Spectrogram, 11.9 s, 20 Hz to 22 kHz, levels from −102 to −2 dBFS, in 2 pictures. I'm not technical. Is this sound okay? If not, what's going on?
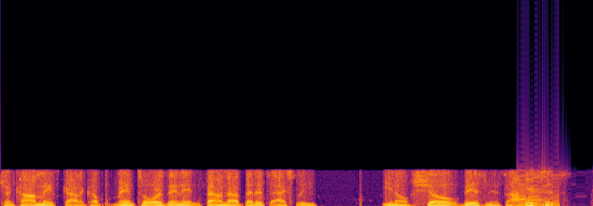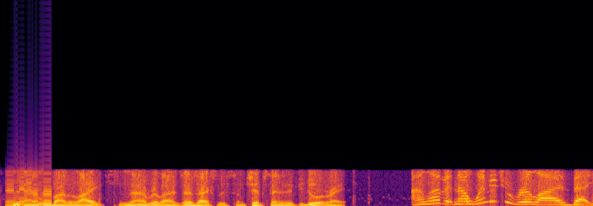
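No, it has three problems.

The first runs through the whole speech clip: overdone noise removal. A noise-cleaning tool was pushed too hard, so the background is close to dead silence with little twinkly specks in it. The tool also scrapes away quieter parts of the voice along with the noise.

The second also runs the whole way: G.726 ADPCM, an old telephone-style coding squeezed down to its lowest setting. It stores each tiny slice of sound as a rough guess of how it differs from the last one, and at this setting the guesses are crude. That leaves a harsh, rasping hiss riding on the voice that gets louder when the speech does. It also cuts off everything above about 4 kHz, so there's no crispness or air at the top.

The third is short, from about 5.17 to 6.44 s, right after "you know show business" and before "by the lights": robotic sound from repeated short buffers. 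For that stretch the voice turns into a stiff, metallic buzz at around 133 Hz. Most likely the playback ran out of fresh audio and kept looping the last sliver, about 7.5 ms long. Most of that section is repeats, and that steady looping is what makes the fixed buzzy pitch.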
